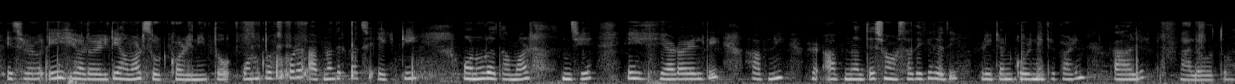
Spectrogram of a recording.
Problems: constant background noise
